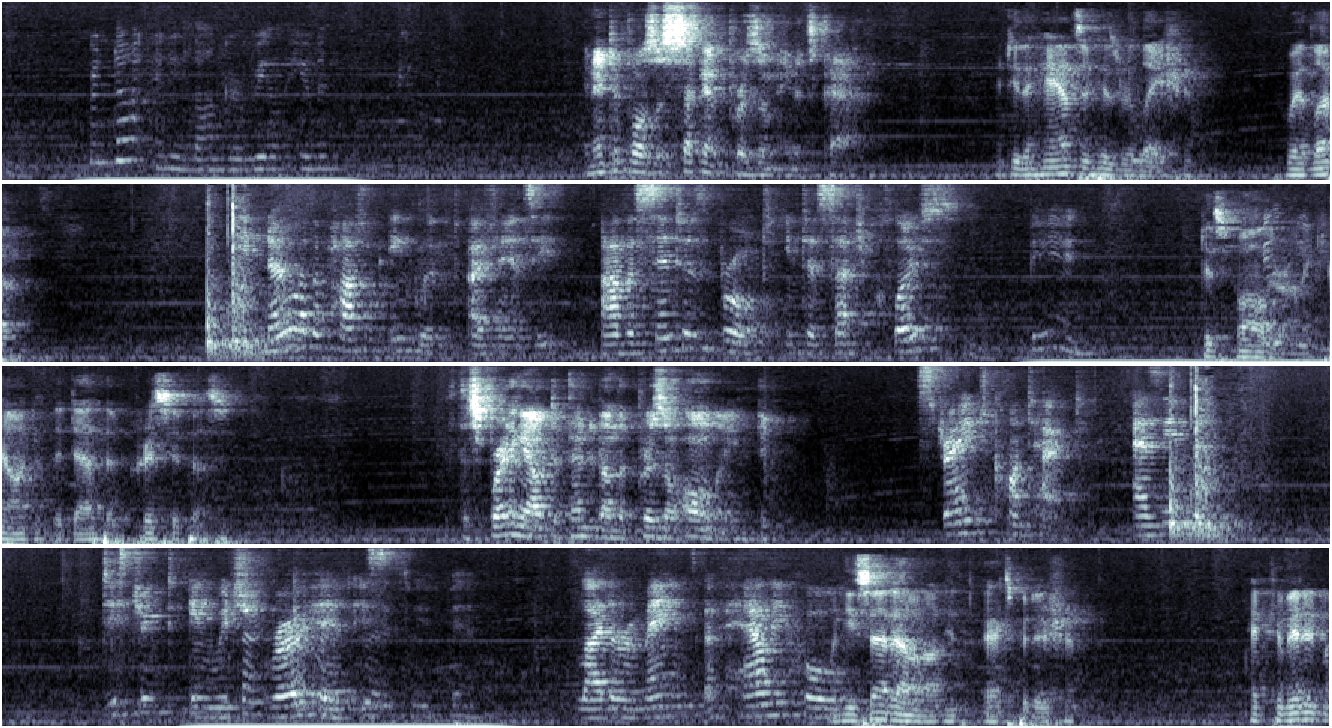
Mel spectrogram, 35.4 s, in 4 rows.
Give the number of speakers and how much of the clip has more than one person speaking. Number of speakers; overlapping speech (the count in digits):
4, about 8%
